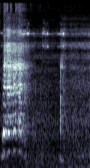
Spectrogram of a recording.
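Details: Goat calling with one short, bright, nasal bleat at the very start, lasting about half a second, followed by a faint brief sound and quiet.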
